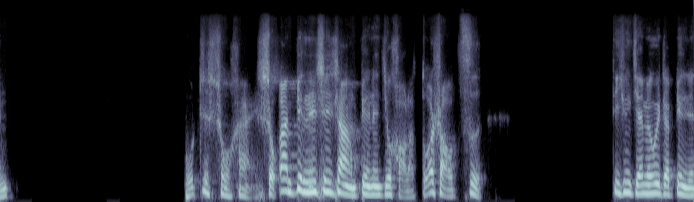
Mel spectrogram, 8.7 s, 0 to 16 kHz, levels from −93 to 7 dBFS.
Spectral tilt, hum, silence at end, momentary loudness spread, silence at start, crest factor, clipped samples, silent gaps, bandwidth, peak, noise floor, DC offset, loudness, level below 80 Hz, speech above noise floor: -6.5 dB/octave; none; 0 s; 12 LU; 0 s; 18 dB; under 0.1%; 0.40-1.34 s, 1.50-2.30 s, 6.44-7.64 s; 11.5 kHz; -2 dBFS; under -90 dBFS; under 0.1%; -19 LUFS; -54 dBFS; over 72 dB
